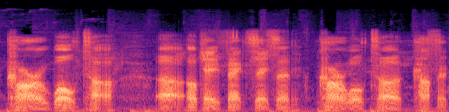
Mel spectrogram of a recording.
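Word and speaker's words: Carlota: Oh, it's actually pronounced Carwolta.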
